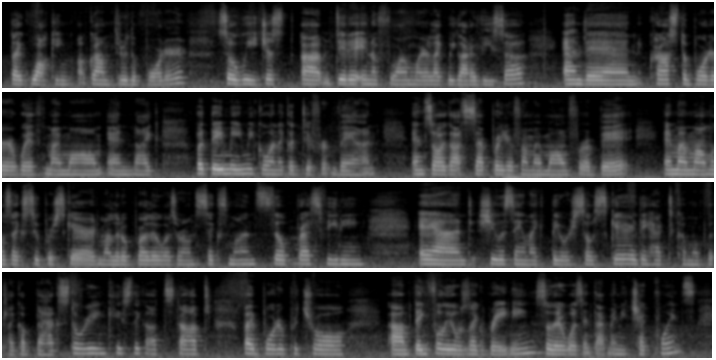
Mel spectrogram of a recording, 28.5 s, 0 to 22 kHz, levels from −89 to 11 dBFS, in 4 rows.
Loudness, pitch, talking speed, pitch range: -33 LUFS, 195 Hz, 225 wpm, 185-205 Hz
